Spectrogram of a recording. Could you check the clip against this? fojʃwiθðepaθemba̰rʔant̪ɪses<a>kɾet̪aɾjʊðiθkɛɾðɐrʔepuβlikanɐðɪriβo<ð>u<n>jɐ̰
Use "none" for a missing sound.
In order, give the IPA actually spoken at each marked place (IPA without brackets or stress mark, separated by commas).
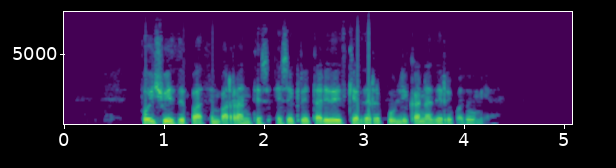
e, ð, m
